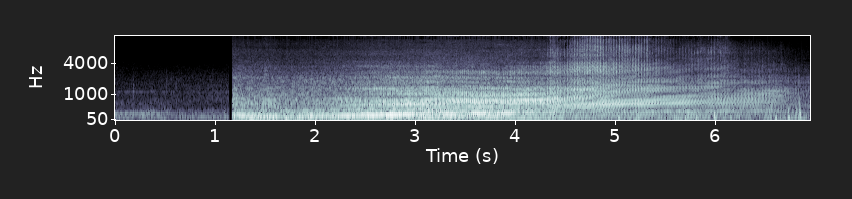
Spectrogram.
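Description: Modern Dodge Challenger accelerating hard out of a turn, its engine note rising loudly, then easing as it pulls away. Before this, about a second in, a faint car sound cuts off abruptly.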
